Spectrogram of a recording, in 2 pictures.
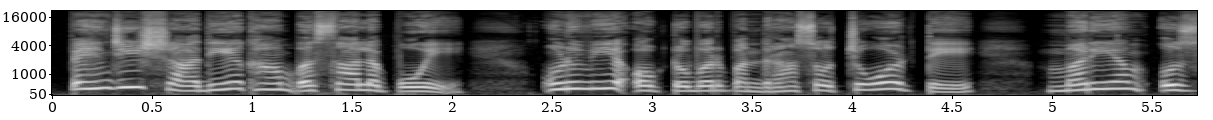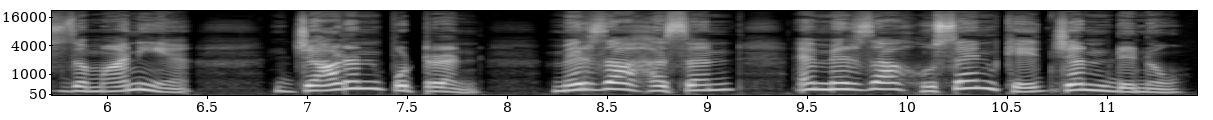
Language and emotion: Sindhi, neutral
